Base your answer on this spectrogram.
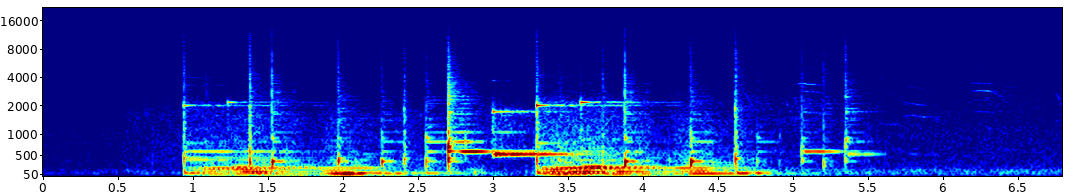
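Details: Wooden mallet percussion plays a short marimba-like phrase of struck notes over a quiet background, then fades out.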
